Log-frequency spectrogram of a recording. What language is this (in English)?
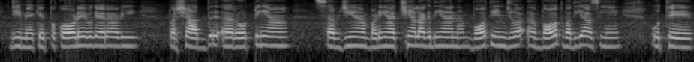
Punjabi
